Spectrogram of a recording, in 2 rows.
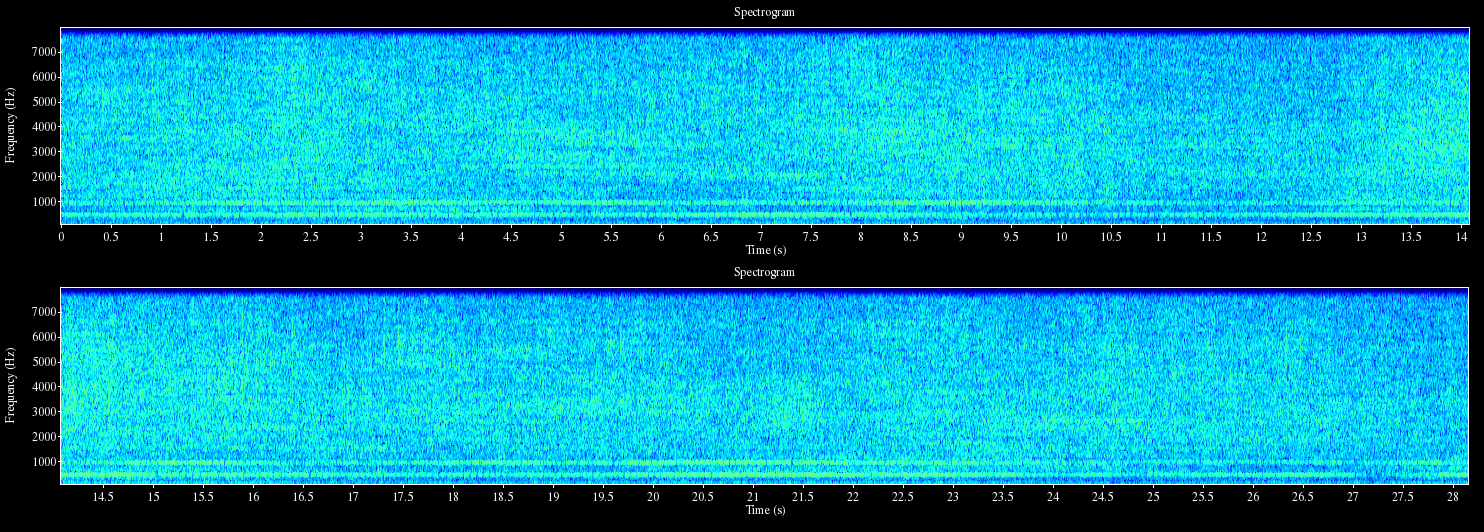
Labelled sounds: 7.4	7.6	vessel noise, 1.4 to 1.6 kHz

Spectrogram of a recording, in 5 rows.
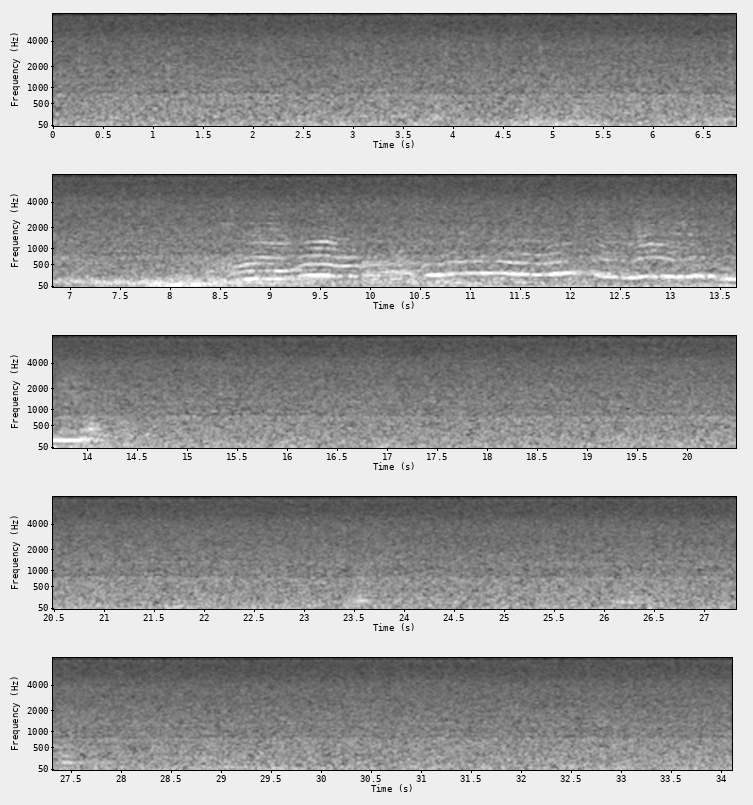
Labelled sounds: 8.8	9.7	humpback whale, 1.2 to 1.3 kHz
12.7	13.0	humpback whale, 1.1 to 1.2 kHz

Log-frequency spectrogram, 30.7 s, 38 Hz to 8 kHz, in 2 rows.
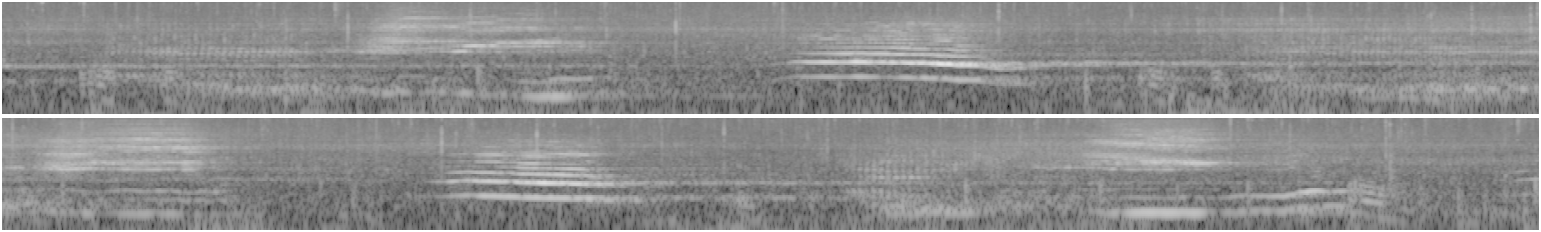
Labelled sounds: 0.7	1.9	fish, groan, 0 to 0.37 kHz
0.7	3.2	humpback whale, creak, 0.04 to 1.1 kHz
3.5	6.0	humpback whale, scream, 0.54 to 6.4 kHz
5.0	6.3	humpback whale, 0.04 to 0.27 kHz
7.7	10.2	humpback whale, moan, 0.07 to 4.0 kHz
10.7	12.4	fish, knock and groan, 0.02 to 0.39 kHz
12.3	15.8	humpback whale, creak, 0.06 to 1.7 kHz
15.6	17.5	humpback whale, scream, 0.55 to 7.2 kHz
16.0	17.9	humpback whale, 0.02 to 0.30 kHz
19.5	21.9	humpback whale, moan, 0.07 to 4.1 kHz
23.7	25.5	humpback whale, creak, 0.03 to 1.7 kHz
25.9	28.8	humpback whale, 0 to 0.44 kHz
26.0	27.9	humpback whale, scream, 0.54 to 7.2 kHz
28.8	29.4	fish, groan, 0 to 0.44 kHz

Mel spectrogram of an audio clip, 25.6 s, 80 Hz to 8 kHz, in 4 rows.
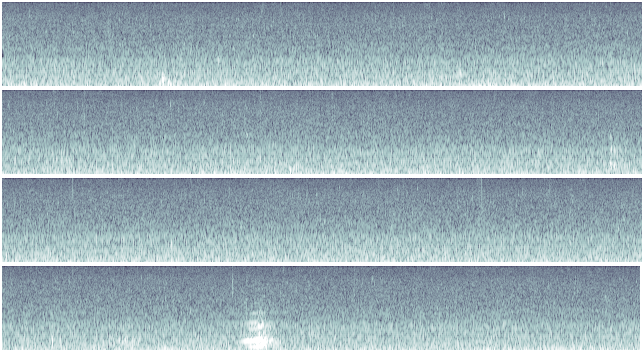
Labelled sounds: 21.6	21.9	croaking sound likely from a nearby submerged object, 0.81 to 1.1 kHz

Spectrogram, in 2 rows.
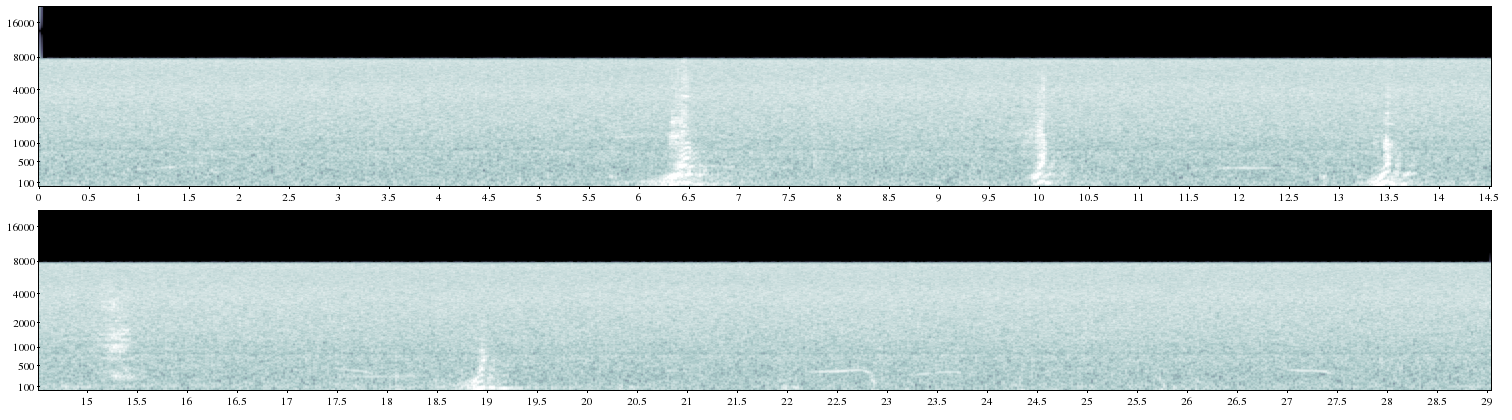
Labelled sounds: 15.1	15.4	humpback whale, 0.86 to 1.1 kHz

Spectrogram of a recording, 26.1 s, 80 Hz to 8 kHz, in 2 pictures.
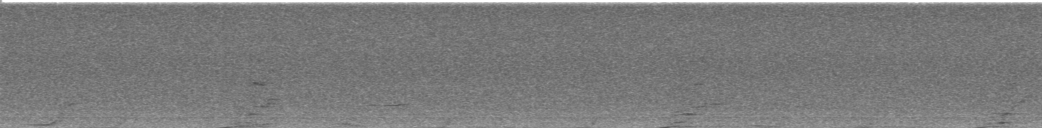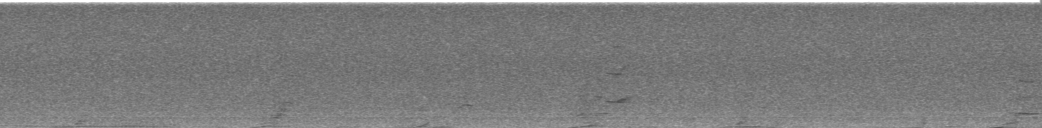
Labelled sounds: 4.8	5.1	humpback whale, 1.4 to 1.6 kHz
12.4	12.7	humpback whale, 0.83 to 1.1 kHz
20.6	21.0	humpback whale, 1.6 to 2.0 kHz
25.6	26.0	humpback whale, 0.83 to 1.1 kHz

